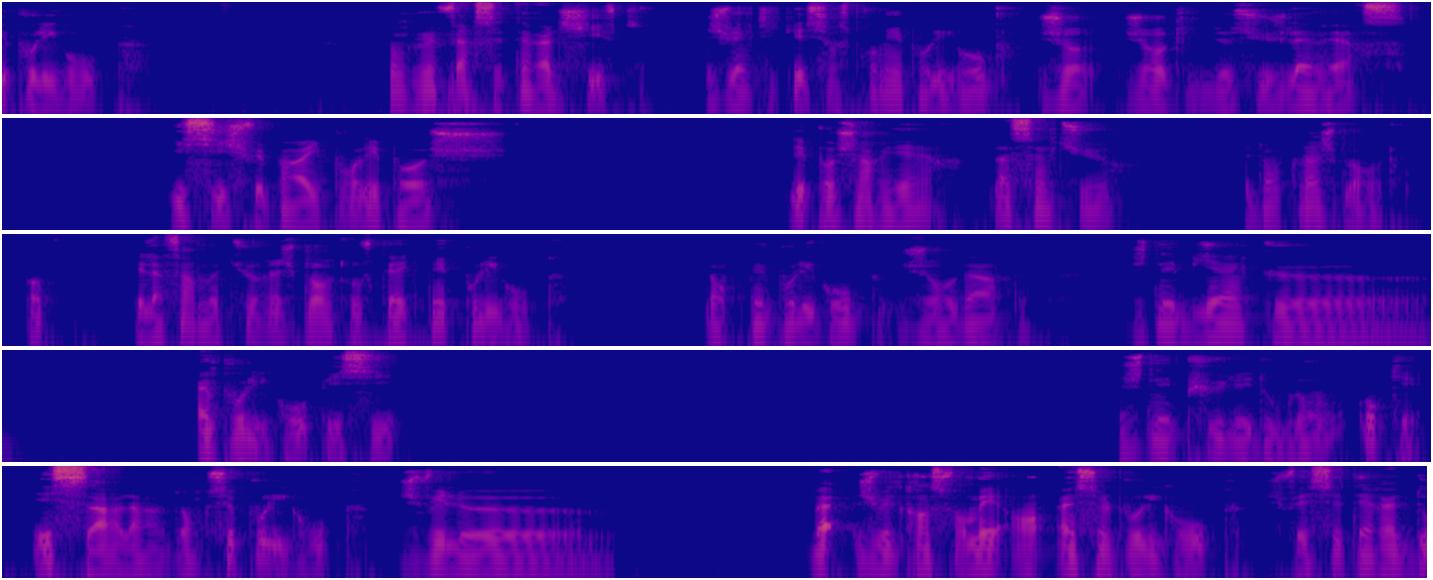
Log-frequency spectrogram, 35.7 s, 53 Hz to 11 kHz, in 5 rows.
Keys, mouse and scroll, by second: 3.2 click, 5.0 click, 7.9 click, 9.7 click, 10.7 click, 11.8 click, 13.5 right click, 14.6 click, 16.2 click, 16.7 alt+right click, 17.5 ctrl+right click, 18.1 alt+right click, 20.7 right click, 23.9 right click, 27.2 right click, 28.0 right click, 28.7 ctrl+right click, 28.8 ctrl+right click, 28.9 ctrl+click, 29.4 click, 30.0 ctrl+click, 31.0 alt+click, 31.8 ctrl+right click.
